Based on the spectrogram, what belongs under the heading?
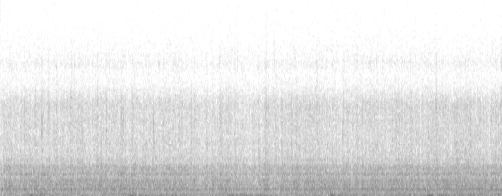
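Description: Heavy rain pouring on a car's roof and windshield, heard from inside the cabin as a steady rush with a low rumble underneath.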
